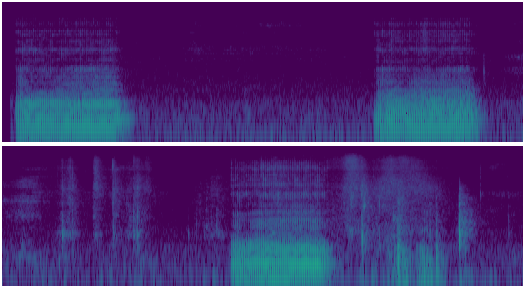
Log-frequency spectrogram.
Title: My shar pei snoring away.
